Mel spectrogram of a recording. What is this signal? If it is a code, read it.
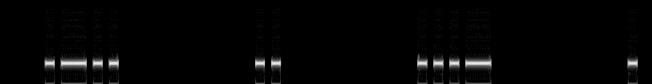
Morse code, heard as a keyed tone, about 15 wpm, spaced as for 5 wpm, 1000 Hz. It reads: LIVE
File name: qotdfiles / 5wpm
